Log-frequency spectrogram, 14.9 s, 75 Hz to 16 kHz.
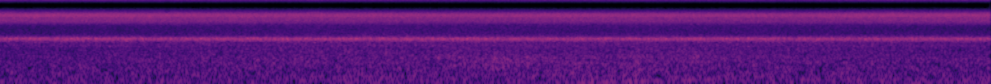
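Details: Periodical cicadas (Magicicada) during a mass emergence, recorded May 19, 2011: a dense, unbroken chorus of many insects, a steady high hissing drone with a lower ringing tone beneath, constant throughout.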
